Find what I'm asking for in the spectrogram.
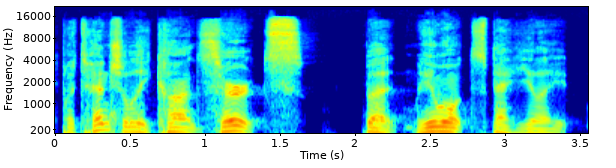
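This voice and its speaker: A hoarse man with laryngitis, co-hosting a podcast in casual, enthusiastic chat full of "like" and "kinda". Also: mid-range voice, measured pace, darkish tone, dry recording, studio quality. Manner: enthusiastic, uses lots of "like" and "kinda". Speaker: podcast co-host.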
